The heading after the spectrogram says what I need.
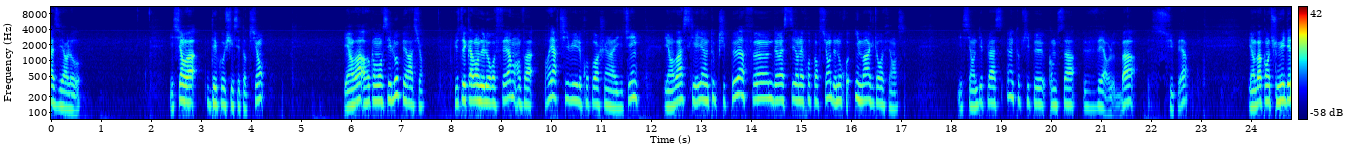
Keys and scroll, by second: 5.5 z, 10.1 i, 22.1 z.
